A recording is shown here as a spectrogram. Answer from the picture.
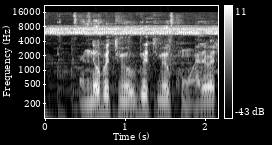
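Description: Crickets chirring in a steady, unbroken high-pitched trill, with a man's voice talking over it from about half a second in.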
